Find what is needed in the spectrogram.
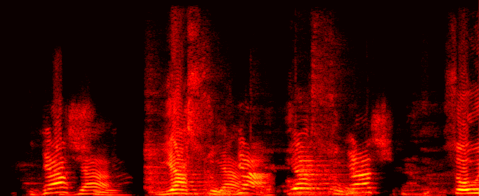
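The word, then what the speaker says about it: Γεια σου: Yasu ou Kasu? Yasu. Yasu. Yeah. Yasu. Yasu. So it means see you. See you, yes. Okay. Yasu. Goodbye. Vamos lá, vamos dizer Yasu.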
